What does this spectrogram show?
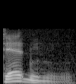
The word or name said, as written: deaden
